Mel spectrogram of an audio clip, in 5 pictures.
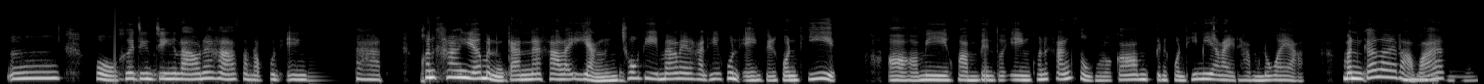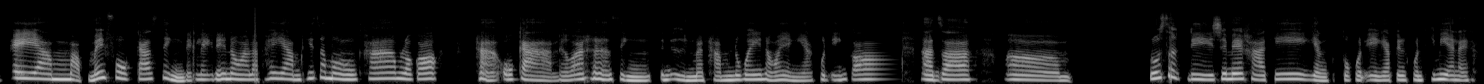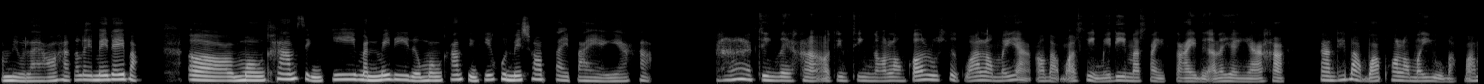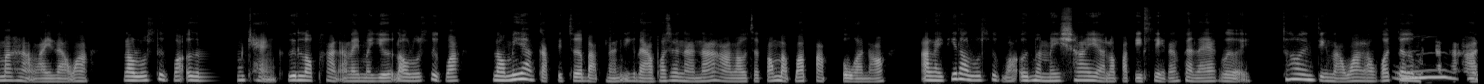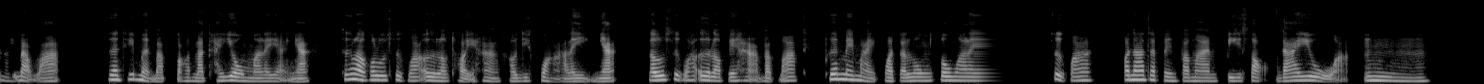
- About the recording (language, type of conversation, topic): Thai, podcast, เพื่อนที่ดีสำหรับคุณเป็นอย่างไร?
- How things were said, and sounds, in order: distorted speech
